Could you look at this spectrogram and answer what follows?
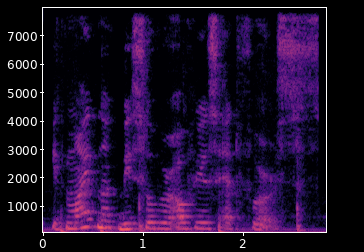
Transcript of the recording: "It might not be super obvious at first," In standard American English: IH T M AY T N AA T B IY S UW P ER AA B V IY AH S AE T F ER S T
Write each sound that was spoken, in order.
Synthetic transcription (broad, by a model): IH T M AY T N AA T B IY S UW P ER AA V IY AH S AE T F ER S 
